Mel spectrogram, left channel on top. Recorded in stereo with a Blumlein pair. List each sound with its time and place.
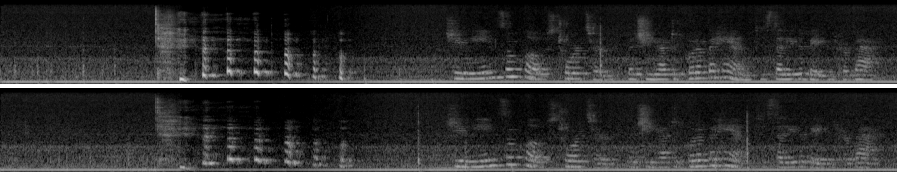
1.6 s a giggle: 55° left, 2 m
4.5 s a woman speaking: 65° left, 7 m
